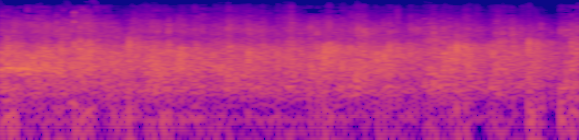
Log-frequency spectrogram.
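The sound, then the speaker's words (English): A church audience claps steadily and densely for the full few seconds, cheering for God, a continuous wash of applause with no voices standing out above it. “So praise God. We can cheer for God on that one. Go for it.”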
